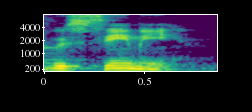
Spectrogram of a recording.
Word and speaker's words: Buscemi: It's pronounced Buscemi.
